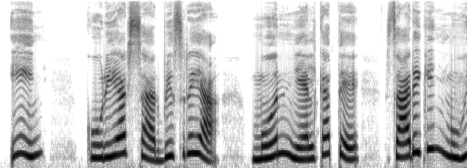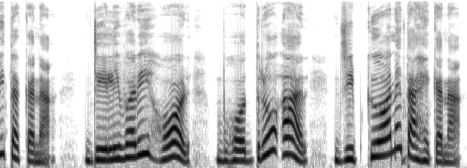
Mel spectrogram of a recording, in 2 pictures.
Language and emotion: Santali, happy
